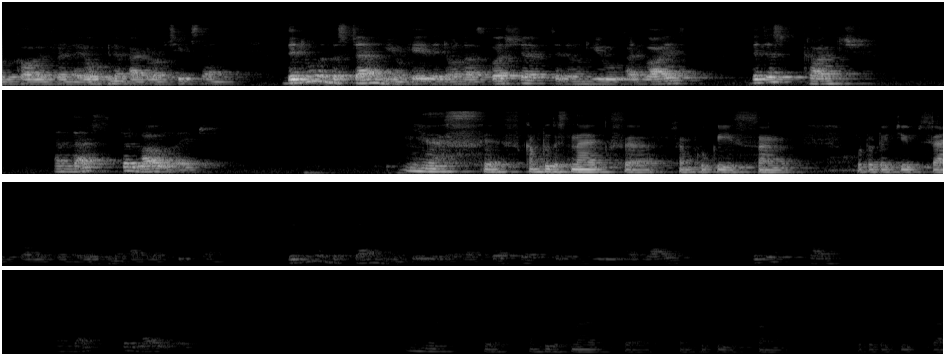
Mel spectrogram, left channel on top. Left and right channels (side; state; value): right; quieter; 33.1 dB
